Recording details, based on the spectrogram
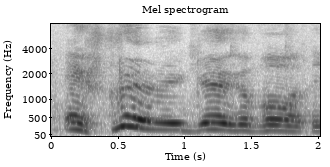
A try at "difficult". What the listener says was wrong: I didn't have an L-Y at the end. It's extremely difficult. That's how you pronounce difficult. Not difficulty.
